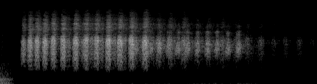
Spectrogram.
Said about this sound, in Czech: Jen si všimla, že na střechu poblíž řeky se slétly straky na ranní rokování.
